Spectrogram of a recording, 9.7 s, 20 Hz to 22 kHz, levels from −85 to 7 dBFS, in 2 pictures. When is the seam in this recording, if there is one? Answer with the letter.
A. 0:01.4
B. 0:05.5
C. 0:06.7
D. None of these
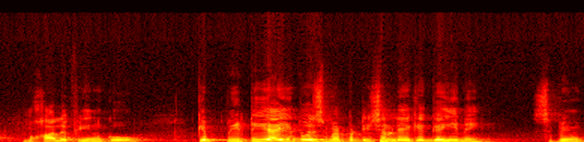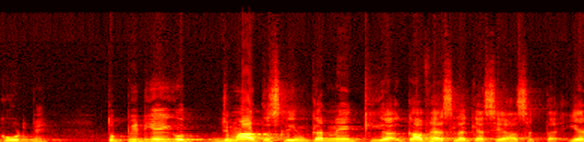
D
